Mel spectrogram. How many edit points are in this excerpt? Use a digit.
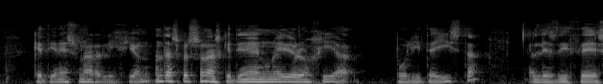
1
